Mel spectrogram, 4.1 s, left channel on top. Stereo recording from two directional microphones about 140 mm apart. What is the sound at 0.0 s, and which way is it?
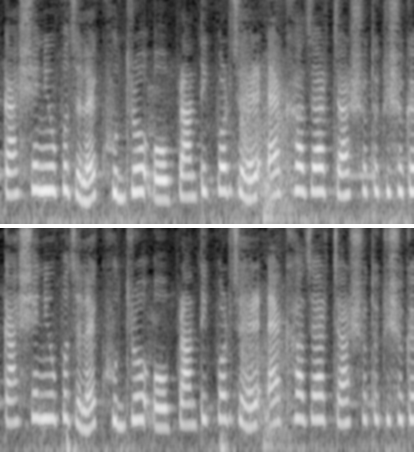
Speech, 15° right (ahead or behind).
